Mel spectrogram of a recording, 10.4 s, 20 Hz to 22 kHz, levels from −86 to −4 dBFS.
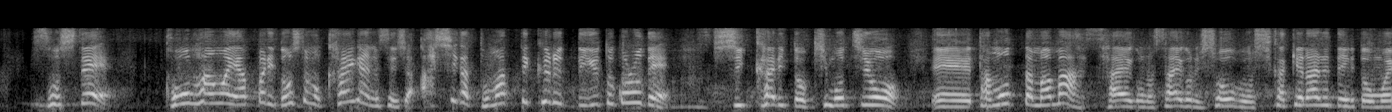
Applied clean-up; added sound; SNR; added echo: neural separator model SepFormer DNS4.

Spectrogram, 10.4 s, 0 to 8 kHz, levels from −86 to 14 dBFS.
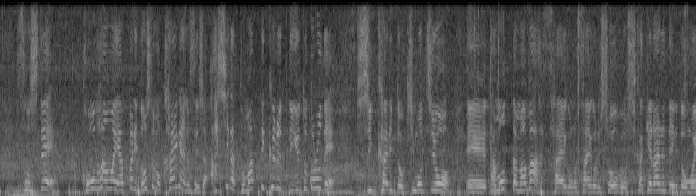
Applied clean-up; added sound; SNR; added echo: none; Fire; 10 dB; none.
